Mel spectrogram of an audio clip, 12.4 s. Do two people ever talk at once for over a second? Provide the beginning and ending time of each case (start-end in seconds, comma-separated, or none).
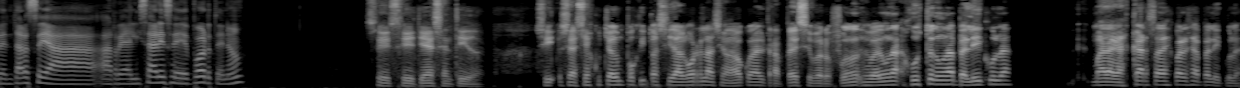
none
